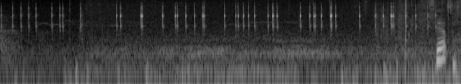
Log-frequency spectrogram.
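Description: Handheld Geiger counter clicking rapidly and irregularly, several clicks a second and bunching closer together in the middle, as it is held over a bag of uranium ore: the click rate shows the ore's radioactivity.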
